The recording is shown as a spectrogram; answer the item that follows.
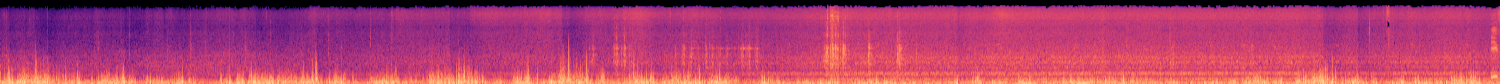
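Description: A mass of honeybees from a wild colony buzzing in the air as the colony is tipped out of a bucket onto a sheet in front of a hive; a steady, pitched hum settles in about halfway through. Low rumbles and knocks run through the first half.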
